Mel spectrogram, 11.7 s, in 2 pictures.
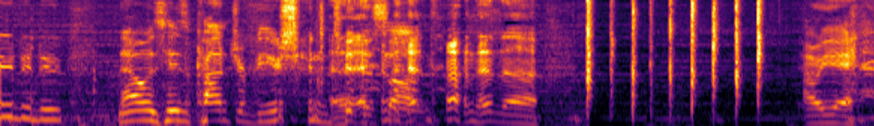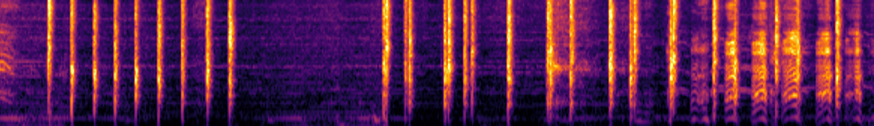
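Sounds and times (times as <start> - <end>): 
speech: 0.0 - 3.9, 5.4 - 6.1
laughter: 2.1 - 3.6, 9.6 - 11.6
hand claps in a song remix: 3.8 - 5.2, 6.1 - 7.5, 8.4 - 11.6.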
